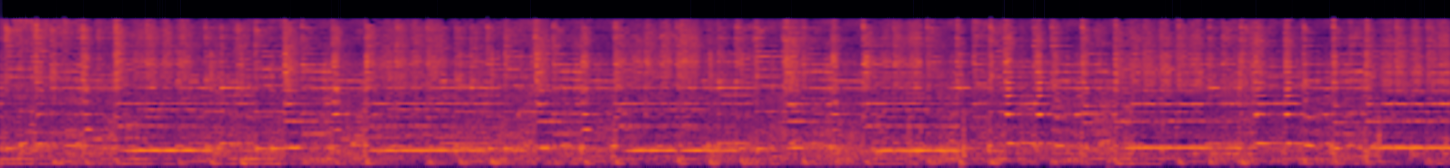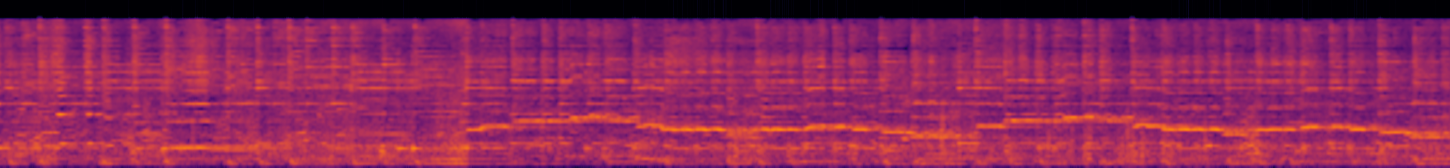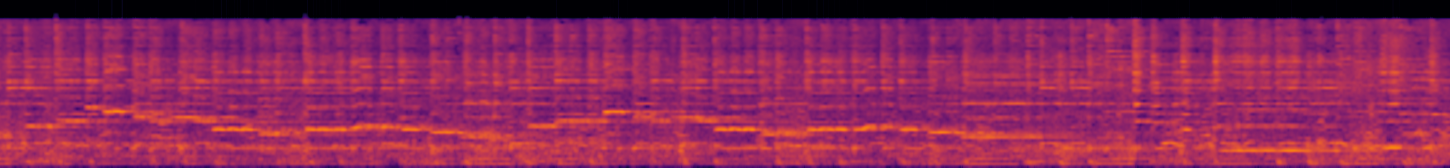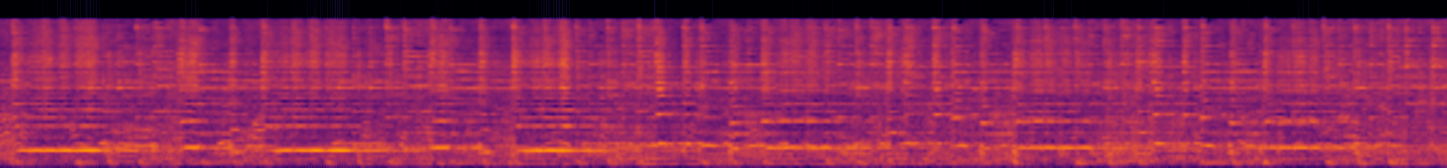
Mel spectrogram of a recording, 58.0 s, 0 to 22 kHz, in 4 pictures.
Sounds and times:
Flute: 0:00.0 - 0:57.9.

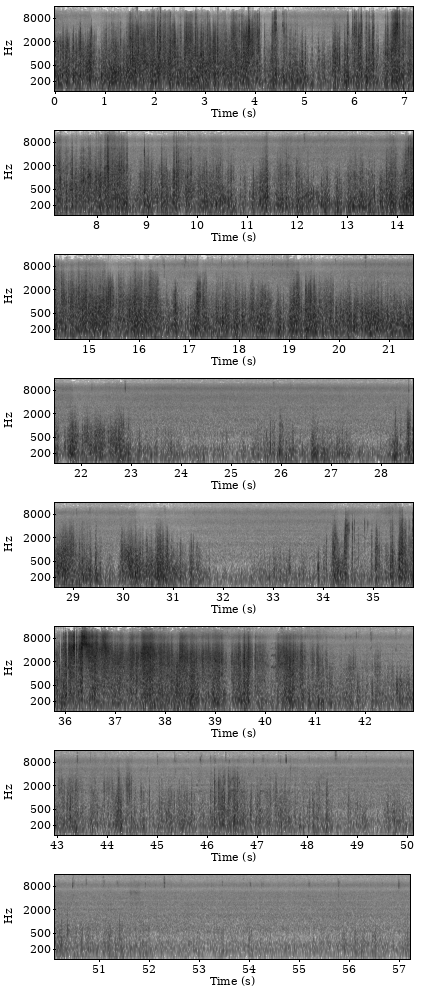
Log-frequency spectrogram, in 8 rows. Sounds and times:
Waves, surf: 0:00.0 - 0:57.2
Wind noise (microphone): 0:00.0 - 0:57.2.

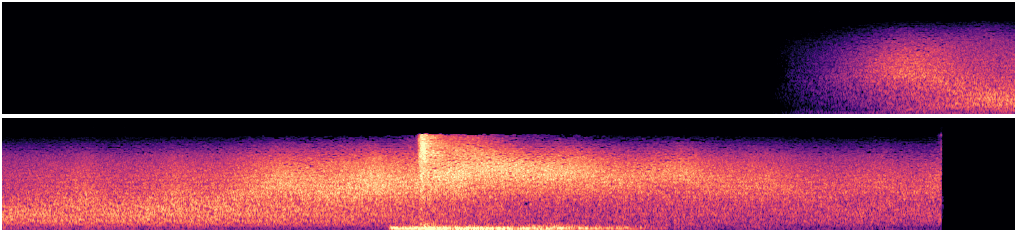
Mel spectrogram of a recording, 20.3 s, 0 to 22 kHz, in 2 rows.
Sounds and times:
Thunder: 0:14.0 - 0:18.0.

